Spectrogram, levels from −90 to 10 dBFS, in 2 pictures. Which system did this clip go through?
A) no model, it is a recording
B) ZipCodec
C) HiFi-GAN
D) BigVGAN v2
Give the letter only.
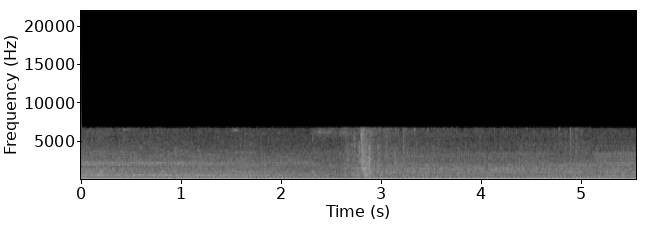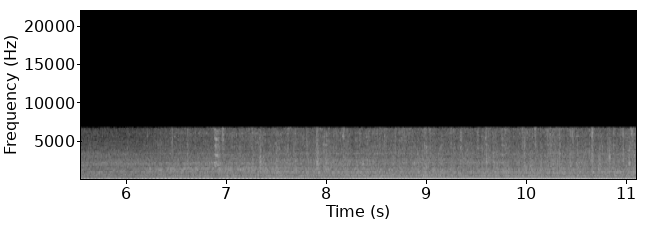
A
